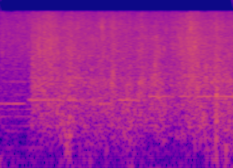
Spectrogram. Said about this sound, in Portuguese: o som da cachoeira e da corrente de água invadem o cenário em volta de Mikan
